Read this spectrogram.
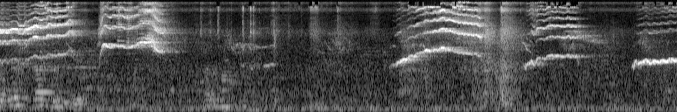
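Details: Rural village monkeys make shrill whistled calls that sweep upward and then level off. They come in clusters, with quieter stretches of faint background noise in between.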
